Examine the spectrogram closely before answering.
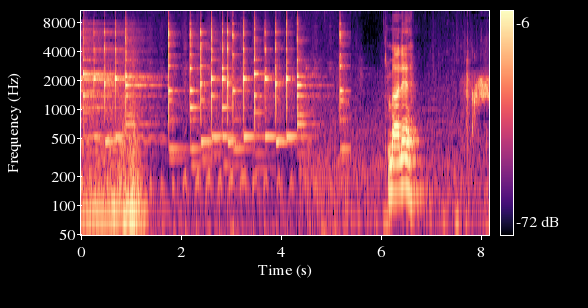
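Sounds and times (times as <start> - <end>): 
mobile phone ringtone: 0.0 - 5.4
speech: 6.2 - 6.8.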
